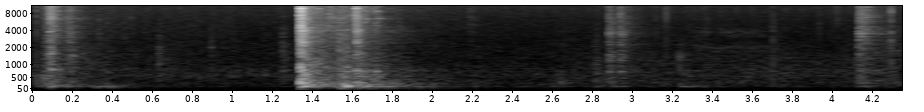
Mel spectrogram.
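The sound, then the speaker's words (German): A heavy stone is set down in its place with one solid thud, followed by two fainter knocks a little later, otherwise quiet. “Dann müssen wir ein paar Schritte machen, der Platz von dem Stein, der gehört hierher.”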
